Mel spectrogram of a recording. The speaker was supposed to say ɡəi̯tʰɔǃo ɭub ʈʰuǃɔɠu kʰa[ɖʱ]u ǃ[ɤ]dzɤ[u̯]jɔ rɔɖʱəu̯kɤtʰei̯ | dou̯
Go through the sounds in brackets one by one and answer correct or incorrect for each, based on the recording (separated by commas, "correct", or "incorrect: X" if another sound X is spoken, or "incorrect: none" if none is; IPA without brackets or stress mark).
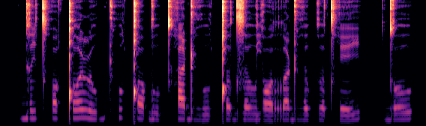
correct, correct, correct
